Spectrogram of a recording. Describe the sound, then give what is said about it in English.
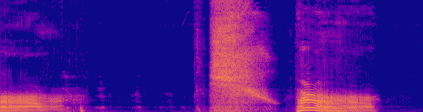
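A person imitates growling with groaning vocal noises in three bursts: a low rumbling voiced growl, then a harsh breathy rasp, then another strained moaning growl, fairly loud with short pauses between. “Growling.”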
